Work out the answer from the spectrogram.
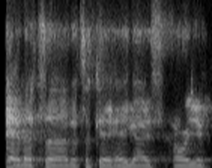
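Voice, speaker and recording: A man's voice: mid-range voice, little pitch movement, fairly quick, dull audio. A man, a guest on a podcast, speaking hesitantly with many restarts and fillers. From Israel. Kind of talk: casual interview chat.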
